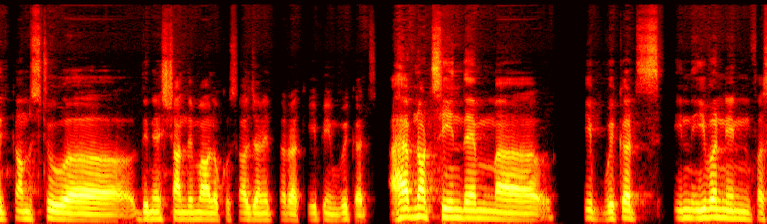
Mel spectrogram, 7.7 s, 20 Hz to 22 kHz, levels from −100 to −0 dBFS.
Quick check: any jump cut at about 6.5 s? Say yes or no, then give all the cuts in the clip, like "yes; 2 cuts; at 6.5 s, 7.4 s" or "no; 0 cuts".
no; 1 cut; at 3.8 s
